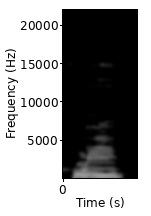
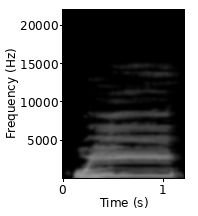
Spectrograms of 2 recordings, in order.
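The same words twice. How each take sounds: First: Said in the usual way. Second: I in "ruim" held very long on a high pitch; "ruim" with a high, stretched-out final I; strong I sound. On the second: Shown as a demonstration. Teacher shows students the strong I, long high I in "ruim". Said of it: "Som forte".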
